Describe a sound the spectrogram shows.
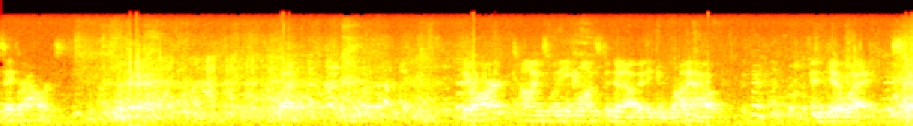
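A man speaks steadily through a microphone in a large hall.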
